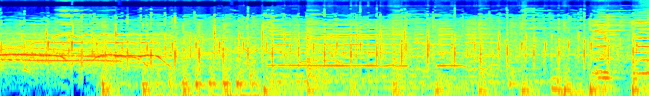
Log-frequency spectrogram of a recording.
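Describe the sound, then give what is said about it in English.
An audience welcomes a performer to the stage: a loud, dense crowd roar of cheering and shouting runs throughout, with a high whistle sliding across the first two seconds and scattered clapping mixed into the steady noise. “Will you please shout, scream, and whistle and make him feel very welcome?”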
